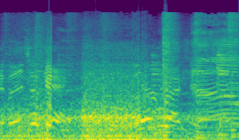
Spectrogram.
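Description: Steady engine and wind noise inside a small skydiving plane's cabin, with raised voices over it.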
